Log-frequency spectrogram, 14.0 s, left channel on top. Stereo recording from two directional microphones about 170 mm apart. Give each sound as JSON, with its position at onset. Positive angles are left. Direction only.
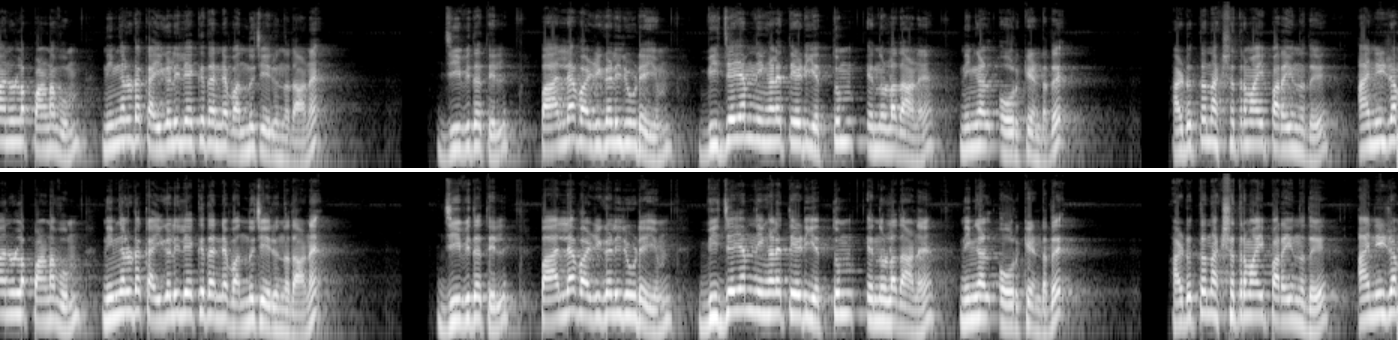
{"t": 0.0, "sound": "a man's voice", "side_deg": -20}
{"t": 4.4, "sound": "a man's voice", "side_deg": -25}
{"t": 11.7, "sound": "a man's voice", "side_deg": -30}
